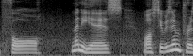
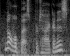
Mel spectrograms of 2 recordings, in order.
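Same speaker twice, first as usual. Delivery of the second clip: ordinary talk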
